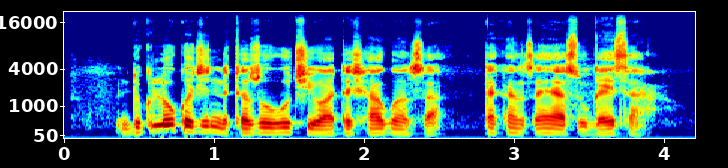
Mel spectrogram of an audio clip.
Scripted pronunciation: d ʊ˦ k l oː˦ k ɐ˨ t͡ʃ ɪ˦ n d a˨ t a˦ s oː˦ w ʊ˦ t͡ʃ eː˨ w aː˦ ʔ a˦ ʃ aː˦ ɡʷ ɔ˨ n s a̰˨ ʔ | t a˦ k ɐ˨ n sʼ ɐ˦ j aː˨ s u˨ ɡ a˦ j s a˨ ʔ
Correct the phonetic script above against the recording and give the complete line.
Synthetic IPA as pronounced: d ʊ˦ k l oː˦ k ɐ˨ t͡ʃ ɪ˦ n d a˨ t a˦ z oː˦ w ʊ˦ t͡ʃ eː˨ w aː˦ t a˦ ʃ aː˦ ɡʷ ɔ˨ n s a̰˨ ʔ | t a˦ k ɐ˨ n sʼ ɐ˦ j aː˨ s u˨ ɡ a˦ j s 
